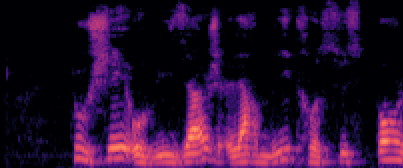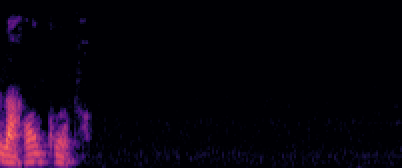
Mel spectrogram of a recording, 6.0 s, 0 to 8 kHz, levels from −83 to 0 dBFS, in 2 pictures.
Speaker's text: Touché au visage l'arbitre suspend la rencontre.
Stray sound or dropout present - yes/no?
no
